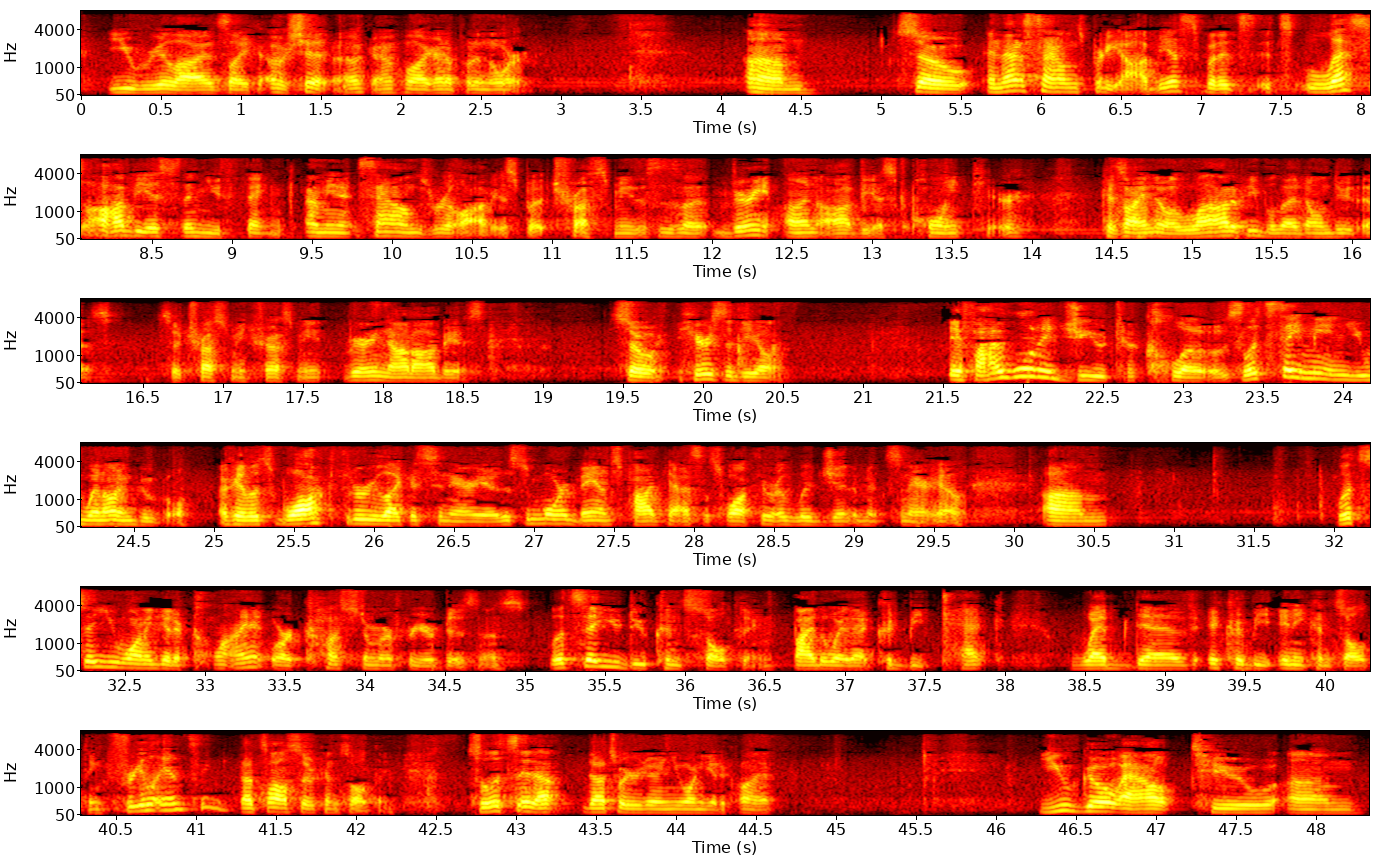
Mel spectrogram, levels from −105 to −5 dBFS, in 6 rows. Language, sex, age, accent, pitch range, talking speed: English, male, 30-49, American, 125-155 Hz, 195 wpm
